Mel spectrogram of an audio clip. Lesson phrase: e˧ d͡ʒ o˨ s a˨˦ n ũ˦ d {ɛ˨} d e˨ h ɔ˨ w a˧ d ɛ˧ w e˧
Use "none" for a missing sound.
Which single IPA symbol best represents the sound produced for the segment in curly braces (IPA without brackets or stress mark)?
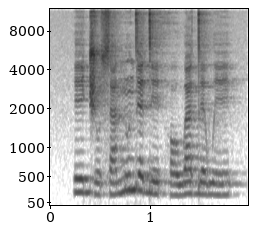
ɛ˧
